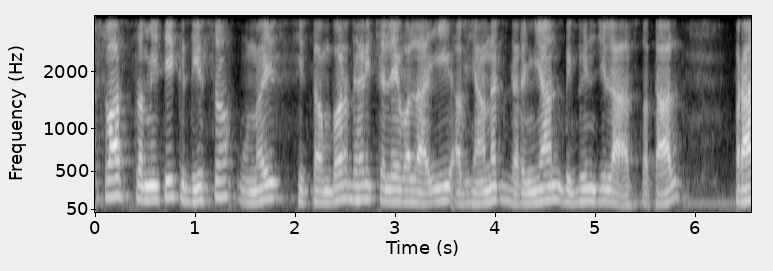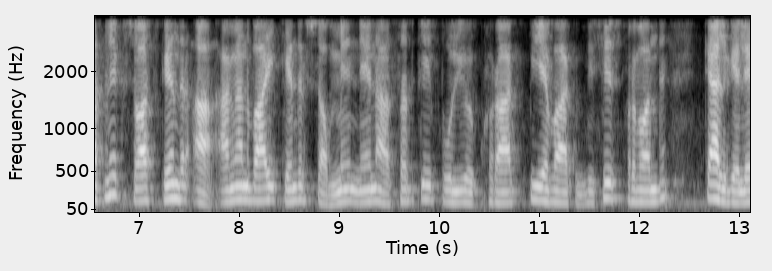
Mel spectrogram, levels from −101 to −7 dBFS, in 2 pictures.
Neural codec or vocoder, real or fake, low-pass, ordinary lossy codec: codec, 16 kHz, 4 kbps, FunCodec, trained on Chinese and English, 50 frames a second; fake; 3.6 kHz; none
